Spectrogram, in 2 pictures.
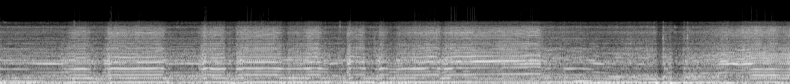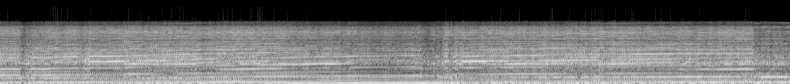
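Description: BMW M3 race car engine at high revs, heard from inside the cockpit. It eases through a corner, then revs climb under full throttle, drop sharply at an upshift about twelve seconds in, and climb again.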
